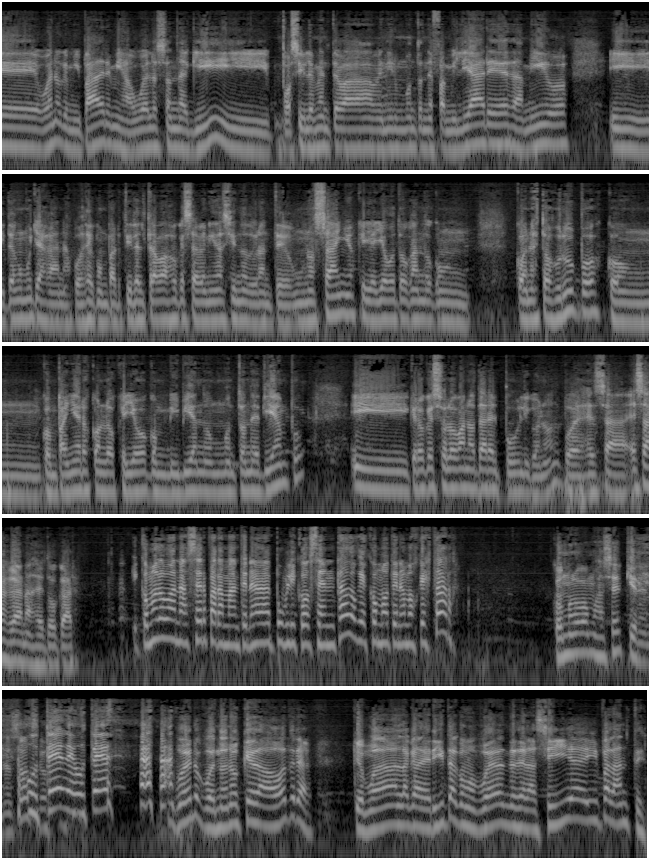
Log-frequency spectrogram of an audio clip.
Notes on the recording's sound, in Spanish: Radio Insular en directo en el acto de presentación de ‘Aires de FEM’ en El Cotillo. Se acercaban este martes hasta el municipio de La Oliva para el acto de presentación de ‘Aires de FEM’.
